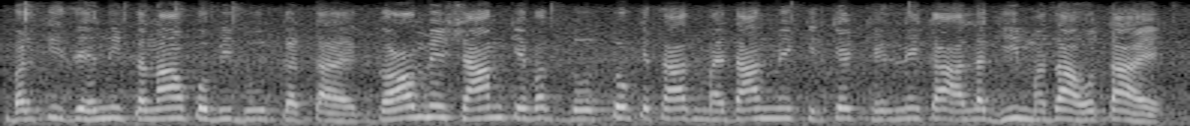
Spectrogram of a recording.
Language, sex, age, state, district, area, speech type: Urdu, male, 18-30, Uttar Pradesh, Azamgarh, rural, spontaneous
